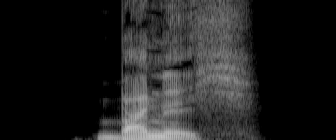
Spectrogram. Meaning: very, extraordinarily
- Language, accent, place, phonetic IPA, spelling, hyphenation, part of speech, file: German, Germany, Berlin, [ˈbanɪç], bannig, ban‧nig, adjective, De-bannig.ogg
